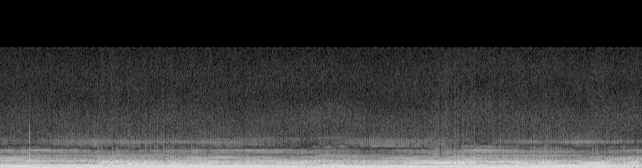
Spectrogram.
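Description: Hindustani classical vocal music in Raag Megh: a male voice sustains one long low note with a full, steady tone, wavering briefly in pitch about halfway through, while fainter melodic lines move above it.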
